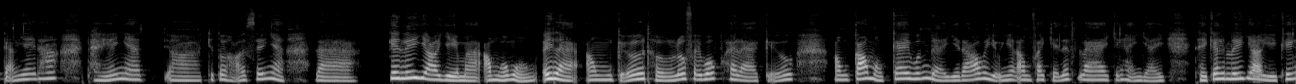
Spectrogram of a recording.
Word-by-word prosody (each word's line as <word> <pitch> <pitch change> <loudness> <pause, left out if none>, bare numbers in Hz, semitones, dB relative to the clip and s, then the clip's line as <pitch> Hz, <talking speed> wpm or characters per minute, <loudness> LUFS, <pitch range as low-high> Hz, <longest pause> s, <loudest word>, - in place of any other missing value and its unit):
cảm 205 -3 -5
giác 240 +2 -1
đó. 275 +2 -2 0.3
Thì 195 -1 -3
á 220 - 0
nha, 245 -3 -1 0.3
ờ, 185 -1 -4
cho 225 - -9
tôi 225 -2 -1
hỏi 190 +3 -5
xíu 245 +5 -2
nha 255 -7 -1 0.3
là 175 -3 -4 0.3
cái 285 0 +6
lý 300 +2 +6
do 245 -6 +4
gì 200 -3 +4
mà 175 -2 0
ông 200 +1 +1
ngủ 200 0 +3
muộn? 180 -5 0
Ý 250 - +8
là 210 -9 +4
ông, 210 +1 -1
kiểu, 220 +4 +3
thường 185 -7 -2
lướt 230 - +4
Facebook 245 +1 +1
hay 230 -2 -1
là, 170 -3 -3
kiểu, 215 +7 -3 0.4
ông 215 0 -2
có 250 +5 +5
một 210 -8 -1
cái 265 0 +3
vấn 265 +3 +1
đề 195 -9 -1
gì 185 +1 -1
đó, 210 +5 0
ví 265 -1 +1
dụ 195 - -1
như 205 +2 -2
là 210 - -2
ông 210 -1 -2
phải 210 +1 -2
chạy 180 -3 -7
deadline 210 -2 -2
chẳng 215 +1 -6
hạn 195 -5 -4
vậy, 165 +1 -5 0.3
thì 190 - -1
cái 255 +5 +3
lý 255 +1 +4
do 280 - +2
gì 190 -3 +1
khiến 245 +4 0
210 Hz, 260 wpm, -24 LUFS, 190-250 Hz, 0.4 s, Ý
